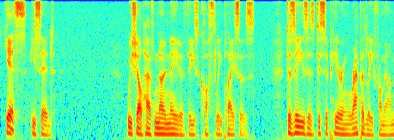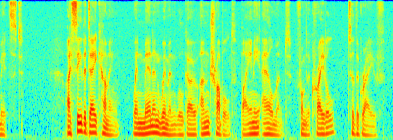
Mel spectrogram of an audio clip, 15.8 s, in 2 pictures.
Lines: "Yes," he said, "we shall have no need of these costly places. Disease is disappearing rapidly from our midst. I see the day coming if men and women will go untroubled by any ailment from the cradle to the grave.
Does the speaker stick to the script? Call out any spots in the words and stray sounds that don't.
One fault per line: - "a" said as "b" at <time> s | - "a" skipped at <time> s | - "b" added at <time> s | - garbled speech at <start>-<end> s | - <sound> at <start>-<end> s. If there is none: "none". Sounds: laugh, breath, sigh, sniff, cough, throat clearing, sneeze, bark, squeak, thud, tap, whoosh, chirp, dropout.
- "if" said as "when" at 10.5 s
